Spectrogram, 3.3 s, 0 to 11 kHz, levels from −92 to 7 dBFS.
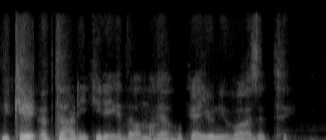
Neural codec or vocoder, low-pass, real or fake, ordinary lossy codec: codec, 16 kHz in and 24 kHz out, 0.6 kbps, FocalCodec, streaming, 2048 codes; 9.9 kHz; fake; AAC, 32 kbps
